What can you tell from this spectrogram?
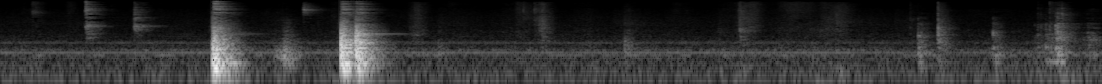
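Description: Kitchen clatter: two loud knocks about a second apart, each with a brief ring, among lighter clicks and taps of things being handled, over a steady hum.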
